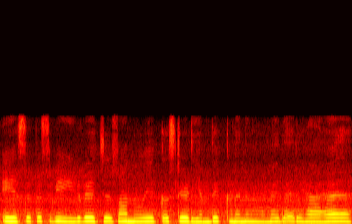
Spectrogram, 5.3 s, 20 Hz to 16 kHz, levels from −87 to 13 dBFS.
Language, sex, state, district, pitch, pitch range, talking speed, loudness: Punjabi, female, Punjab, Kapurthala, 260 Hz, 255-265 Hz, 125 wpm, -14 LUFS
